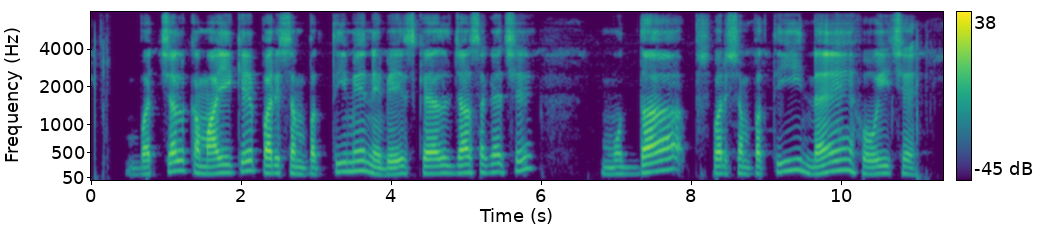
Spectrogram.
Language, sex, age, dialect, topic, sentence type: Maithili, male, 31-35, Eastern / Thethi, banking, statement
